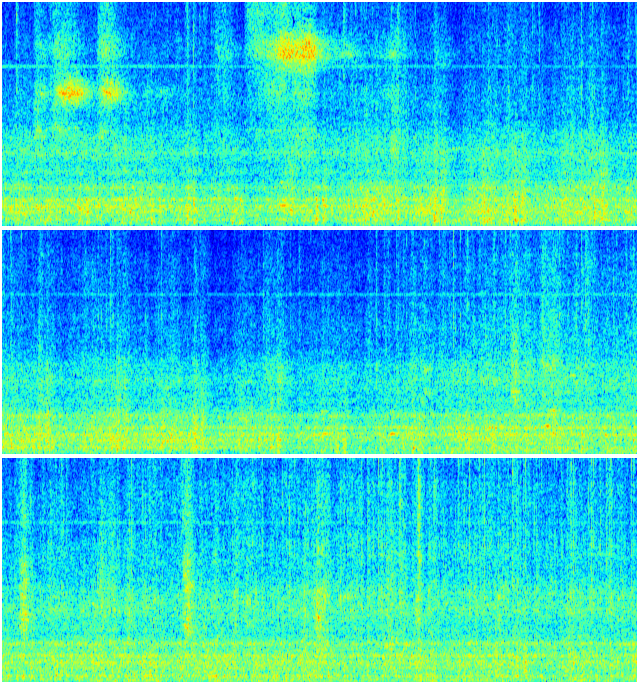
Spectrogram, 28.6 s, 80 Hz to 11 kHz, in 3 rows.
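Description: JR East 211 series electric multiple unit running at speed, heard from inside the front car: a steady rumble of steel wheels on rail with a faint motor hum. A couple of brief high wheel squeals come in the first few seconds.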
